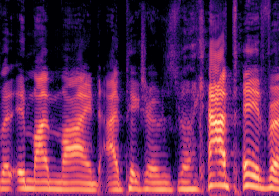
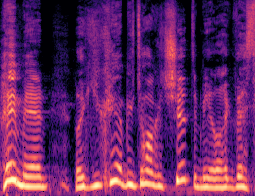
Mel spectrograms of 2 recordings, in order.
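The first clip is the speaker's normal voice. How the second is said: put-on pitched-up, indignant, angry child voice; 5 semitones higher, 4 dB louder than usual. Retelling how a kid reacted to a heckler: imitating an angry kid. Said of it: "kid got pissed and was like".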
